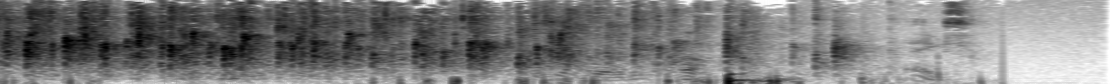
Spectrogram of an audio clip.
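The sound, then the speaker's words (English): An audience welcoming a guest speaker breaks into a dense, steady round of applause, many hands clapping at once with some voices mixed in, holding strong for about five seconds before quickly dying away. “Let's just warmly welcome him with a round of applause.”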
